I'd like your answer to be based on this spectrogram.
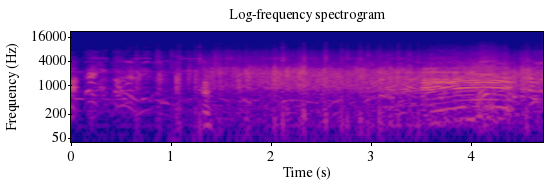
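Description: Cows mooing repeatedly amid a noisy outdoor crowd at a cow handover, with people talking and a steady din of voices throughout.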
